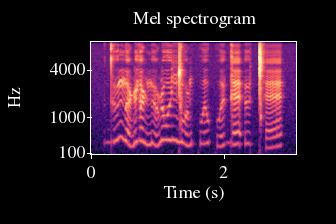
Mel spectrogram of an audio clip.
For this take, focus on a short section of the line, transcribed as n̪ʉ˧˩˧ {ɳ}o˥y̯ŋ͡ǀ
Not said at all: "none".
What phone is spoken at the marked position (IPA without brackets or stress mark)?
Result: ɳ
